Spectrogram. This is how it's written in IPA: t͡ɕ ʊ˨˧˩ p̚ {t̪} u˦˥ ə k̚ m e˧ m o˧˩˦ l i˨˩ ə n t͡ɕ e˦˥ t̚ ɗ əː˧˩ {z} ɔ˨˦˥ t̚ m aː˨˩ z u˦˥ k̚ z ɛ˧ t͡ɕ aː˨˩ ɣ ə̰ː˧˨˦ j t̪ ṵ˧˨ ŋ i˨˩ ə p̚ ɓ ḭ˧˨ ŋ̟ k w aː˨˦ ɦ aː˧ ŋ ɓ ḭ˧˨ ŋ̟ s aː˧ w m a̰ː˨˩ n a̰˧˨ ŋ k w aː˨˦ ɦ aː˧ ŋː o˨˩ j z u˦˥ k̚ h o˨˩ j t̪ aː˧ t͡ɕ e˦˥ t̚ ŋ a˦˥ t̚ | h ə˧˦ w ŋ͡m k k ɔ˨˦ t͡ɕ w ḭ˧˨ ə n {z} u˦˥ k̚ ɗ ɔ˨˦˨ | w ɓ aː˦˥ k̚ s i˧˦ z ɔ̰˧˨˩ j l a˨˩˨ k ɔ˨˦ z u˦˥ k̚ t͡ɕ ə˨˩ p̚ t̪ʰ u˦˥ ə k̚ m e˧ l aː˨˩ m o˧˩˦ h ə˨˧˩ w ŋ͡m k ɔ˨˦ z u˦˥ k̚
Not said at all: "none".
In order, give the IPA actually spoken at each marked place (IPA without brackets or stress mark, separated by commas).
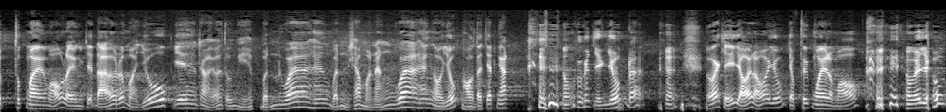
t̪ʰ, z, z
